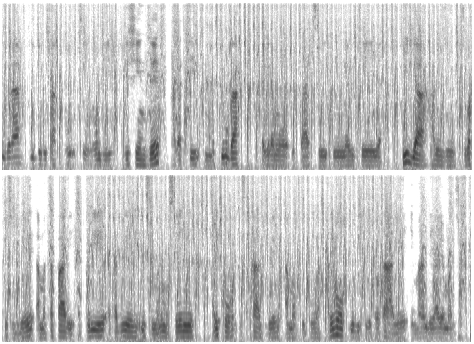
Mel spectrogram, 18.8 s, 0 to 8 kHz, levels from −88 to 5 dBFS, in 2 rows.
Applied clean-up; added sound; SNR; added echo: neural mask model RNNoise.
